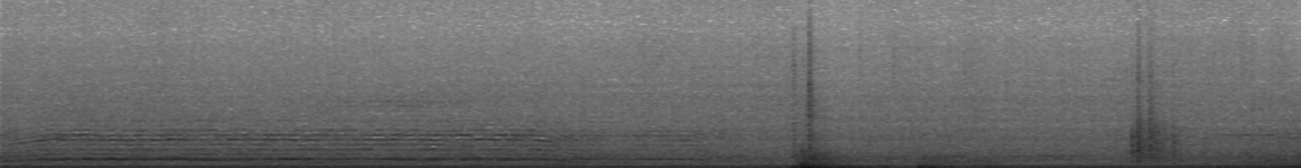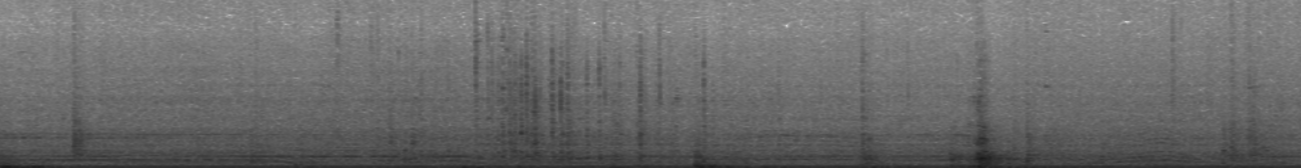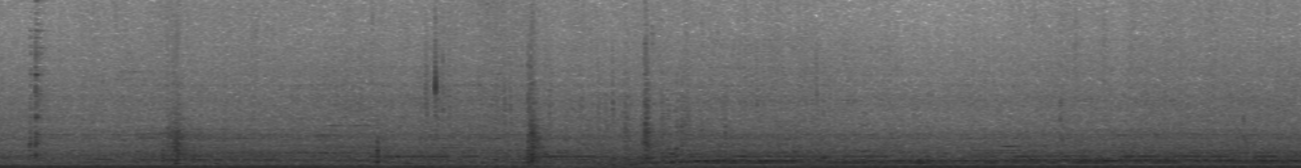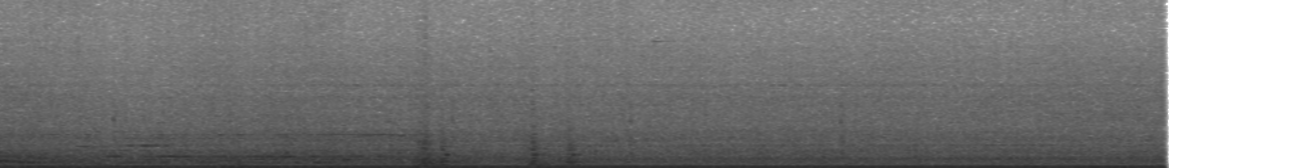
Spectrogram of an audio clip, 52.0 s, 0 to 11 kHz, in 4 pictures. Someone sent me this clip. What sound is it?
Crane ship unloading sand 1
A large crane unloading sand form a boat on a river near Delft. There also tiny sound of a duck, left near the end of the recording. Recordings made with a Zoom H2n with the microfoons set for MS-recording. MS-decoding is done manually.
